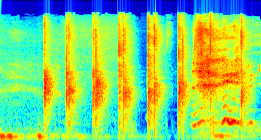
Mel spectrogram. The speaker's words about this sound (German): Krieg ich einen Applaus?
